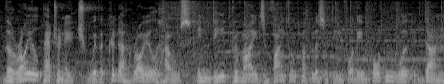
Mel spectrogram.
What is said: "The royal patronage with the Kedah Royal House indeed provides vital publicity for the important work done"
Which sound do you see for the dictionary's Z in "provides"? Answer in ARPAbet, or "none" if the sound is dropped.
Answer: Z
